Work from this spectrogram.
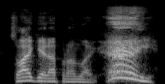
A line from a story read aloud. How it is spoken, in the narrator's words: I yell down at it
